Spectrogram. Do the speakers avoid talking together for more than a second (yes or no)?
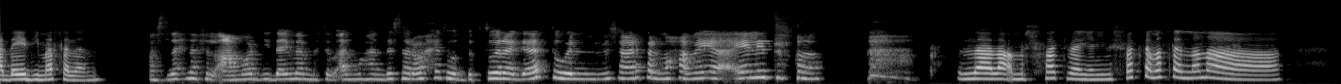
yes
